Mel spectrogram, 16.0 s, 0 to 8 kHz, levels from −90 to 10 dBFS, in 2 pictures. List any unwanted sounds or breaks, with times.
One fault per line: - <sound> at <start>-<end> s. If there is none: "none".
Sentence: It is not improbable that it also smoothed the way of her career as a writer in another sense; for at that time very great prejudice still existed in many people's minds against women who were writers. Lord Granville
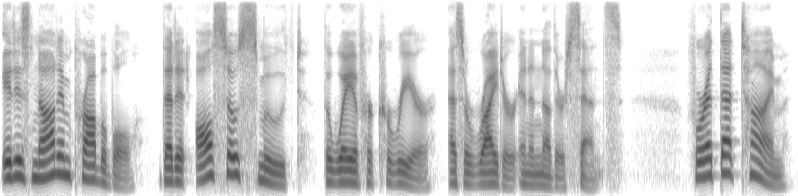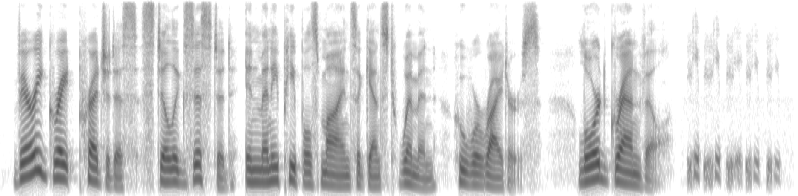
- laugh at 14.9-15.8 s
